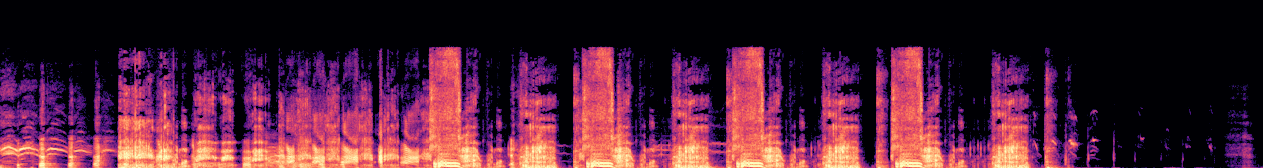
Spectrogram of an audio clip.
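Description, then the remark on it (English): A run of rough human vocal noises, growly grunts and throaty sounds, followed by about five loud, wet sneezes bursting roughly a second apart, then quiet; all the noises are made by the same man. “Those are all human noises from the same human.”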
